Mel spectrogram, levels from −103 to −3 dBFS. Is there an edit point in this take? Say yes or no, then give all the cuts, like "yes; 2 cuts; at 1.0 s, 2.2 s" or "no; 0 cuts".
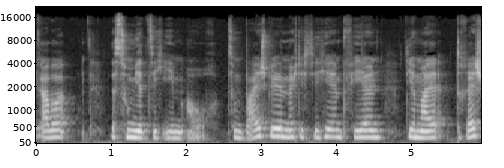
yes; 1 cut; at 2.5 s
